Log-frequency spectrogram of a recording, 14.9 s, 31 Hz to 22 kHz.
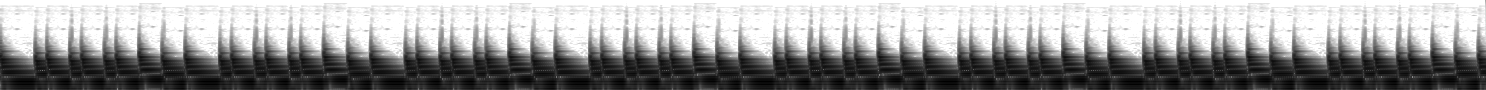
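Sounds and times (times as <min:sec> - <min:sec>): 
bass: 0:00.0 - 0:14.8.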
